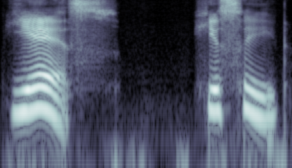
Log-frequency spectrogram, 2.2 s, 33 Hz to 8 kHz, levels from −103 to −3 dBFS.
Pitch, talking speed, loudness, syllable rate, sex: 200 Hz, 80 wpm, -17 LUFS, 2.0 syllables/s, female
